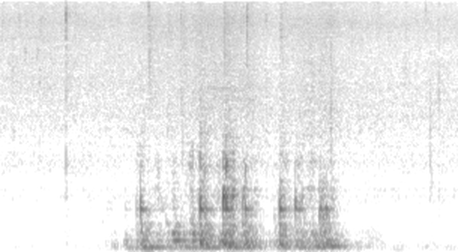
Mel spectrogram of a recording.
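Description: Green beans sizzling in butter and garlic in a frying pan, with a run of clattering knocks and scrapes in the middle as they are stirred in the pan.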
